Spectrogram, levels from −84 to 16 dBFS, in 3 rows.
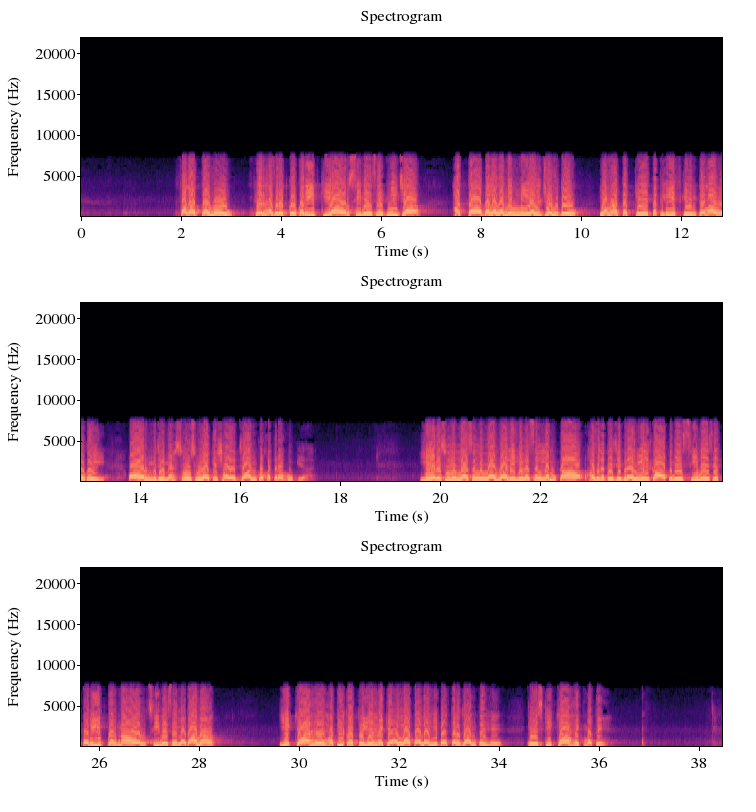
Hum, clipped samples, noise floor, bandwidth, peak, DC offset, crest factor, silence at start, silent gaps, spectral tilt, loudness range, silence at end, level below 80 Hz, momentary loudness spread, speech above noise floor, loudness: none; 8%; -46 dBFS; 8 kHz; 0 dBFS; under 0.1%; 6 dB; 2 s; none; -5 dB/octave; 5 LU; 1.55 s; -38 dBFS; 5 LU; 42 dB; -4 LUFS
